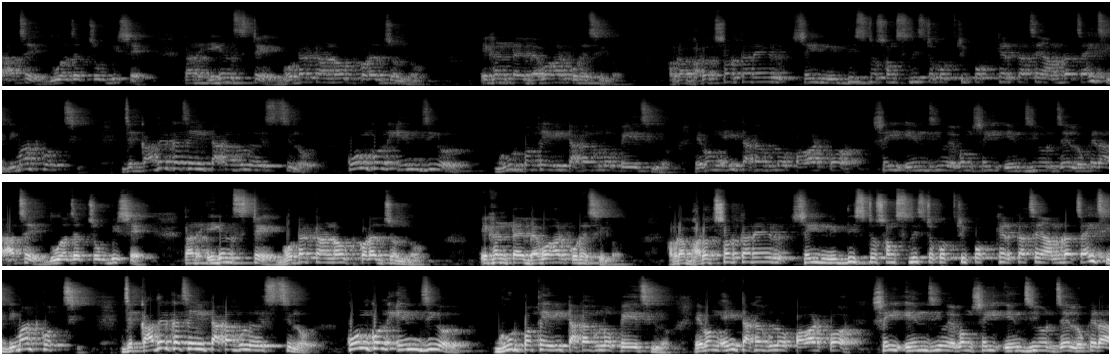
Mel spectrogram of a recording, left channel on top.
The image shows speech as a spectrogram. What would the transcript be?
আছে 2024-এ তার এগেনস্টে ভোটার টার্ন আউট করার জন্য এখানটায় ব্যবহার করেছিল। আমরা ভারত সরকারের সেই নির্দিষ্ট সংশ্লিষ্ট কর্তৃপক্ষের কাছে আমরা চাইছি, ডিমান্ড করছি যে কাদের কাছে এই টাকাগুলো এসেছিল, কোন কোন এনজিও ঘুরপথে এই টাকাগুলো পেয়েছিল, এবং এই টাকাগুলো পাওয়ার পর সেই এনজিও এবং সেই এনজিওর যে লোকেরা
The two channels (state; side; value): quieter; left; 18.0 dB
